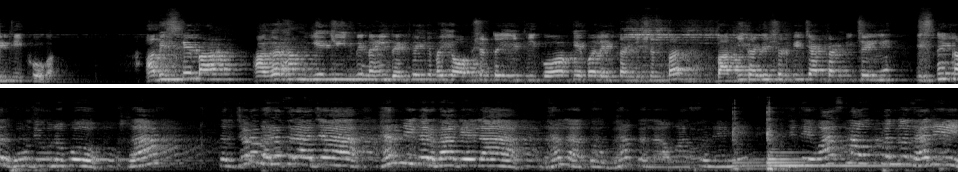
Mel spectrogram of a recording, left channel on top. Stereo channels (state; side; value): different; both; correlation 0.01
